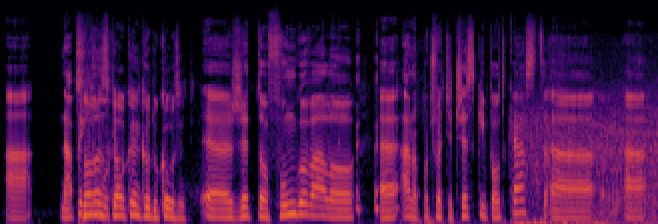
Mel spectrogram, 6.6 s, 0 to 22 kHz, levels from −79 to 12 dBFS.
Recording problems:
traffic noise; noticeable; throughout; 15 dB below the speech

